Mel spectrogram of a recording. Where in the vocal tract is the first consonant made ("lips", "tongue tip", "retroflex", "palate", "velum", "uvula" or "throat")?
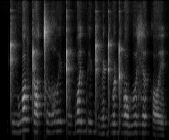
retroflex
